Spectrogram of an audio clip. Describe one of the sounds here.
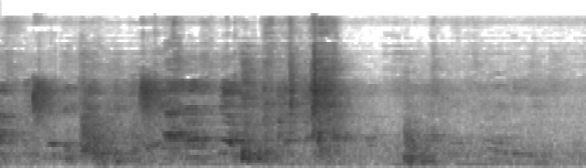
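Pool balls clack together as they are racked on a table.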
